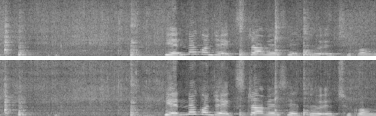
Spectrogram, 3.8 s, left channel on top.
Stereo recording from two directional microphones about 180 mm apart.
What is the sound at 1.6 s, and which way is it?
Stir, 55° right (ahead or behind).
